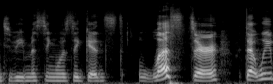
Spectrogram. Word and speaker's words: Leicester: channel we are shooting from Lester not leister thank you very much no just kidding so we have an announcement we will no longer be pronouncing like Lester as leister fictional are due to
